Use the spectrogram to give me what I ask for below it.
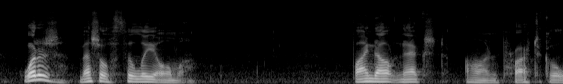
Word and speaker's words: mesothelioma: Michael Serling who is the leading expert in mesos Selenia and I may have mispronounced it but let's call it meso law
